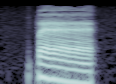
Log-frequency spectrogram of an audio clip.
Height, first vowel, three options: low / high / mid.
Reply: low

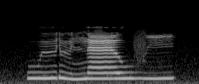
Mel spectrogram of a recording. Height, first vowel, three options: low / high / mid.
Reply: high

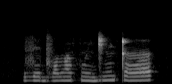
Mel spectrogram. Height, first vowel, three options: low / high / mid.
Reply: high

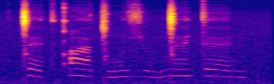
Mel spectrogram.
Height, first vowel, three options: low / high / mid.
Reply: mid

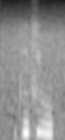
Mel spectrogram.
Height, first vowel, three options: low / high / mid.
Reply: mid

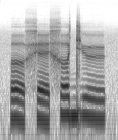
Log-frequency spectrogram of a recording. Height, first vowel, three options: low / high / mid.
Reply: mid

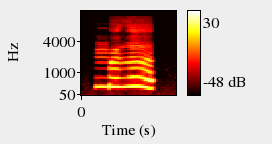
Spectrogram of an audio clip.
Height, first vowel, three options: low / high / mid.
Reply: mid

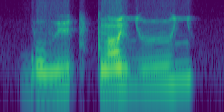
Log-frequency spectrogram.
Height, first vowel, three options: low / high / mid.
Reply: mid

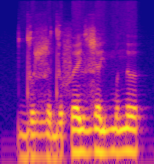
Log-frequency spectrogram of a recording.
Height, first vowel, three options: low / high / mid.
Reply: high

